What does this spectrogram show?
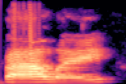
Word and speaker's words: ballet: In the word ballet, of course, you just drop the final T because it is a foreign word.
